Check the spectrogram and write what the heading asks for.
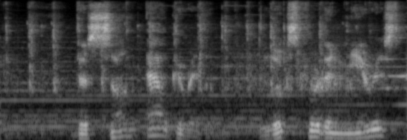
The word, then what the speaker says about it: SONM: All right, so that was for the ICO, and it's actually pronounced SONM, as we just heard.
